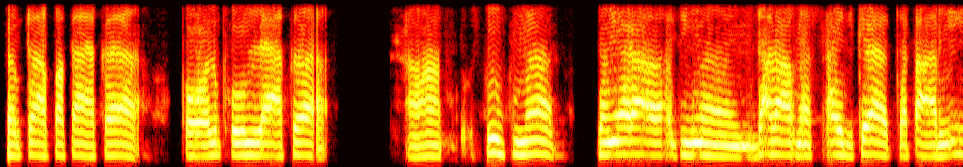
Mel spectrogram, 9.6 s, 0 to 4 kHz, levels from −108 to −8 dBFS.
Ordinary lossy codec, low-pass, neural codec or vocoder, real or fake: none; 3.6 kHz; codec, 16 kHz, 2 kbps, FreqCodec, larger model; fake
